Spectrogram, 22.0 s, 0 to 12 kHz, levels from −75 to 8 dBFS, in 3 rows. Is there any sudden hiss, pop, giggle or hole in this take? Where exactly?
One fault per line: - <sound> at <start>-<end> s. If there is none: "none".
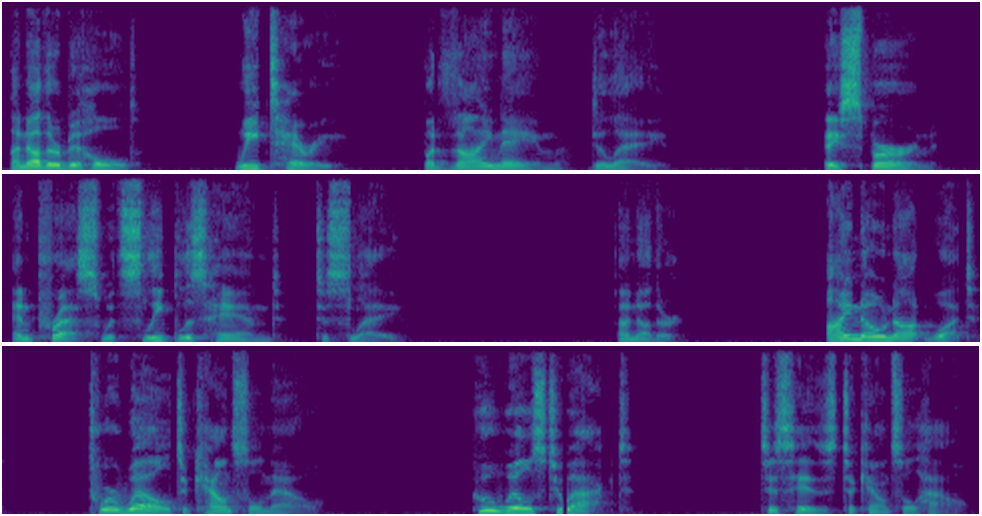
- dropout at 18.9-18.9 s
